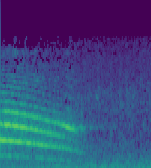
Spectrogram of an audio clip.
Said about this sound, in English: Sure. It's an echo.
